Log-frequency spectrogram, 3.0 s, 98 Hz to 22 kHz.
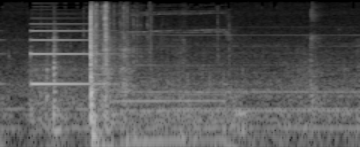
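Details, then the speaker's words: Hellcat fuel pump fitted to a CLK55 AMG M113K swap, priming with battery connected, rail pressure still low: short high electric whine, a clunk, then fading; normal fuel pump priming. "all right here fuel pump that's great prime it a few times"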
